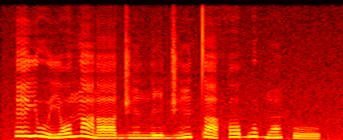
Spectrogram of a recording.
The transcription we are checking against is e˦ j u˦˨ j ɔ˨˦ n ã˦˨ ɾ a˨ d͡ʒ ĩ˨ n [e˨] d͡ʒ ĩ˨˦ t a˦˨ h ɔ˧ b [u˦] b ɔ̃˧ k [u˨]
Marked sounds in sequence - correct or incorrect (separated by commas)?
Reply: incorrect, correct, correct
